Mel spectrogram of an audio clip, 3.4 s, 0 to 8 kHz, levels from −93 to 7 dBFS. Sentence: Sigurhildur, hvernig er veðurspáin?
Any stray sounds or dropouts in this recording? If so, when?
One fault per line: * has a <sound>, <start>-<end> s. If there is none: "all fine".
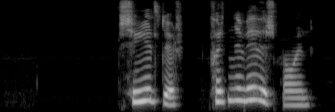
all fine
